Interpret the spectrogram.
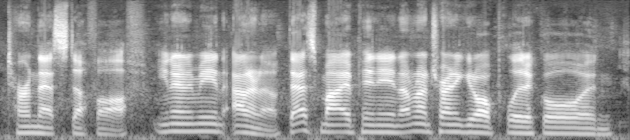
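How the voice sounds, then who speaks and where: A man's voice: medium pitch, fast, bright, forceful tone, smooth. An American man from Missouri hosting a livestream, chatting casually and giving his opinions as he answers viewers on a close desktop microphone. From Missouri, United States. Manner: conversational, opinionated. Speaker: livestream host. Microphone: close desktop USB microphone.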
